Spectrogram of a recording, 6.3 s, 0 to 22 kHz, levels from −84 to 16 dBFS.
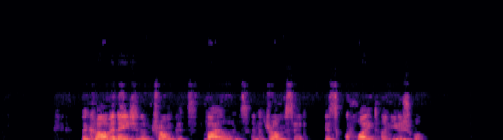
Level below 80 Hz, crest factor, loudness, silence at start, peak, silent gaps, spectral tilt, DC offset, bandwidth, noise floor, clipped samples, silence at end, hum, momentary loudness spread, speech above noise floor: -58 dBFS; 20 dB; -20 LUFS; 1.05 s; -2 dBFS; none; -5 dB/octave; under 0.1%; 9.4 kHz; -82 dBFS; under 0.1%; 1 s; none; 18 LU; 63 dB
